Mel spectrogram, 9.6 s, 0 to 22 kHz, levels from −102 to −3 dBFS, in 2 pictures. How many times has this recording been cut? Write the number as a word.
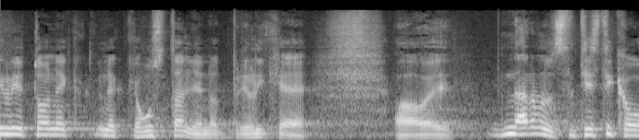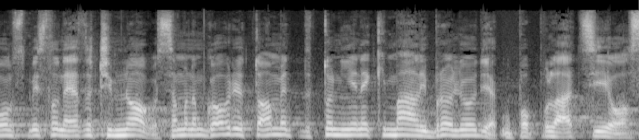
two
